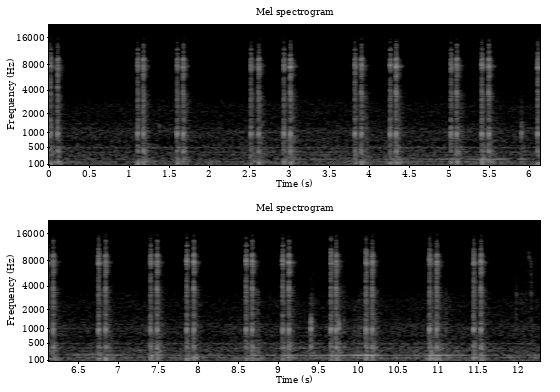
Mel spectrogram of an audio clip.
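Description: Faint computer mouse button clicks, mostly in pairs about half a second apart, recurring roughly once a second.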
